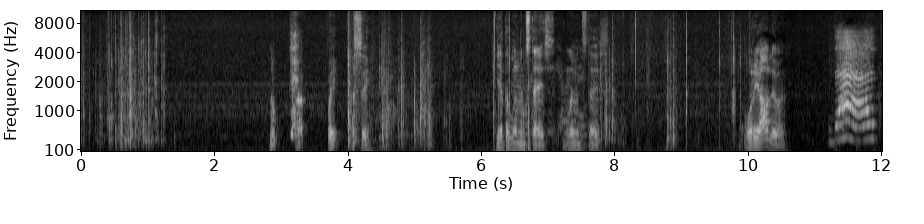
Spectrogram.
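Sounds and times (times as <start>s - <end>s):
plastic toy pieces clattering: 0.0s - 1.4s, 4.0s - 5.6s, 7.7s - 8.2s.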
